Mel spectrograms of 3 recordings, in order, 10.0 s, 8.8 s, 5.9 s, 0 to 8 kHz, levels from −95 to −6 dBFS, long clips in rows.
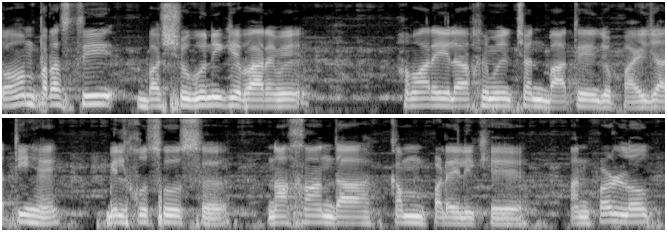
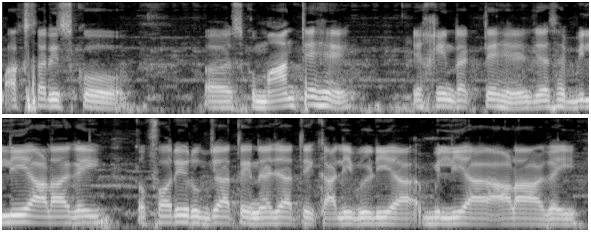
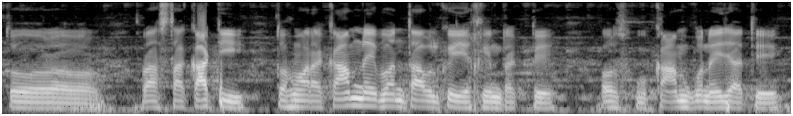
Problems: constant background noise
